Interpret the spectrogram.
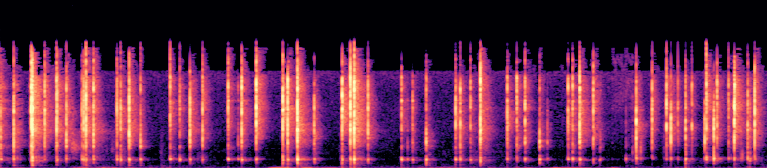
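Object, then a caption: Small plastic eyeshadow palette lid. Long nails tap and scratch the clear lid of a small square plastic eyeshadow palette with visible pans. The result is a fast, irregular run of short, dry clicks with a bright edge and scratchy brushes in between, over a faint low hum.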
